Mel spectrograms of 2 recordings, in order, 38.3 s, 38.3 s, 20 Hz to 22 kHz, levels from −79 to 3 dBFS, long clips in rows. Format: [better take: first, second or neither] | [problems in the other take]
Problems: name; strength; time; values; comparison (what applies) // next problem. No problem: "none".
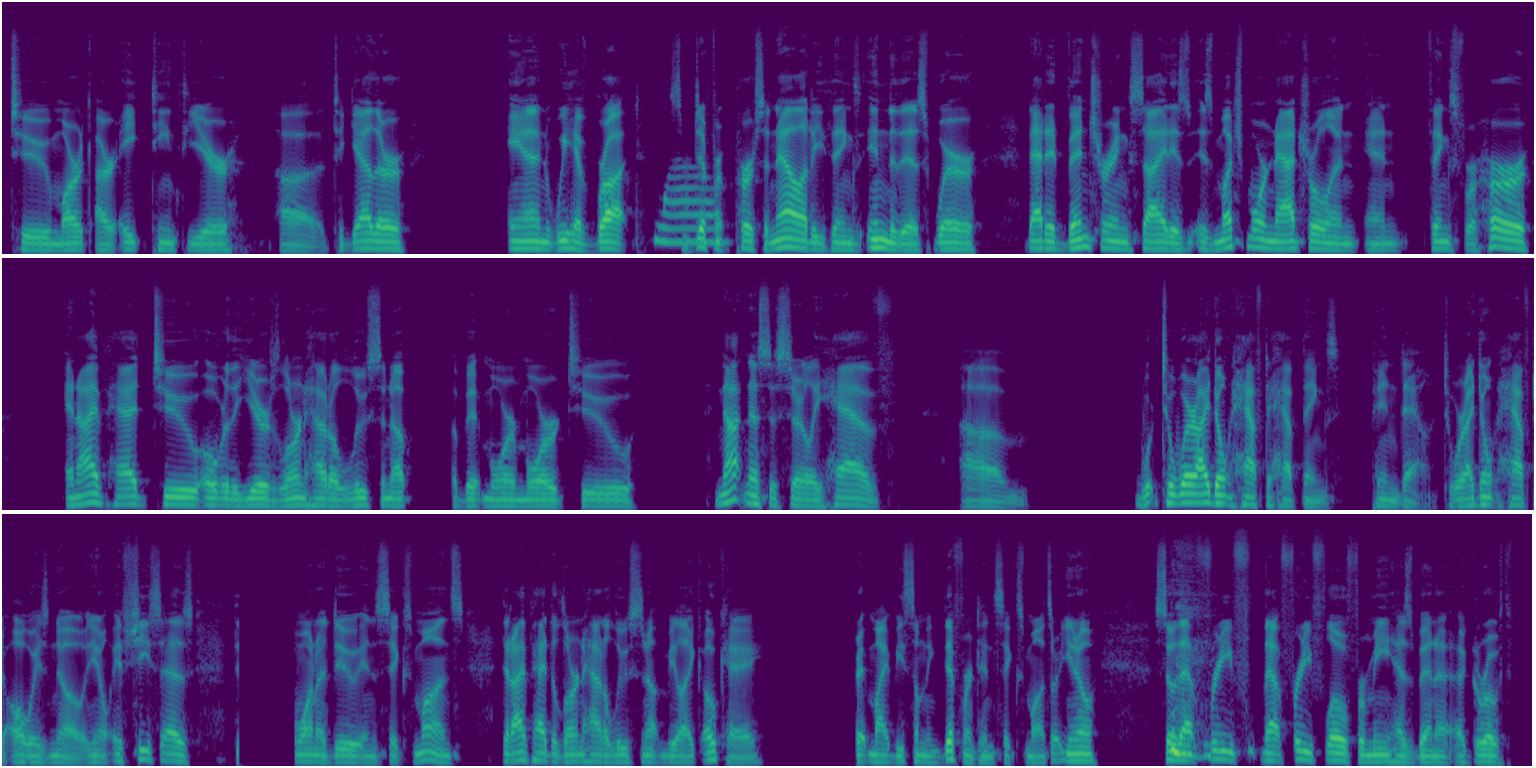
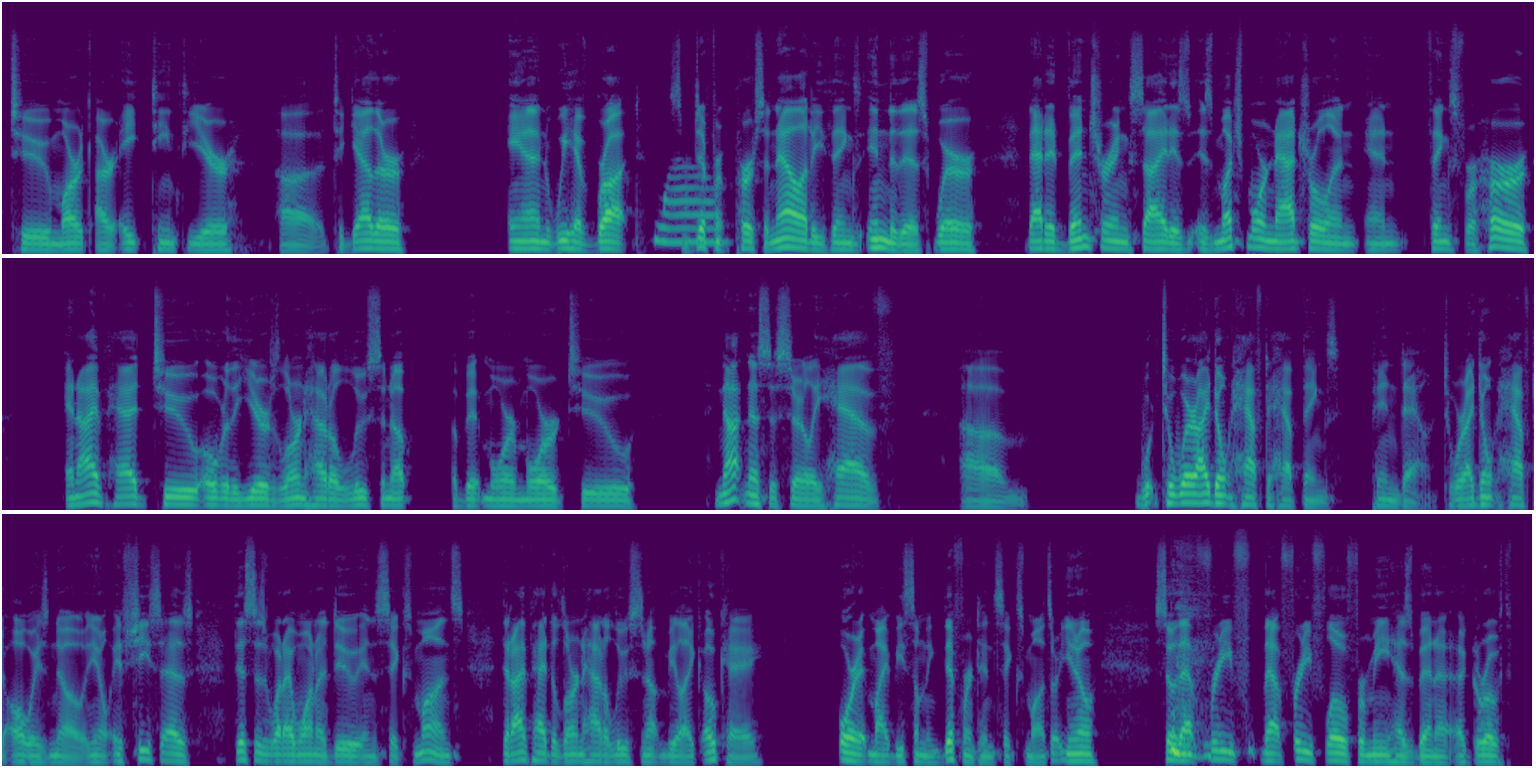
second | audio cutting out; at 28 s and at 33 s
